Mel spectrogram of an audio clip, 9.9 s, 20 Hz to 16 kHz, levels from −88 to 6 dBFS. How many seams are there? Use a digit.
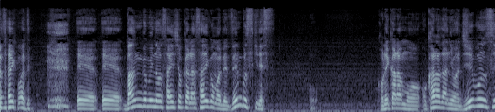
1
